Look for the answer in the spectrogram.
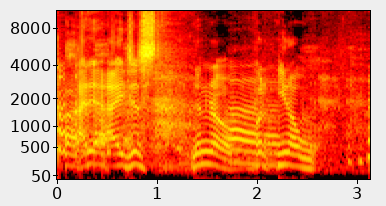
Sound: laughing

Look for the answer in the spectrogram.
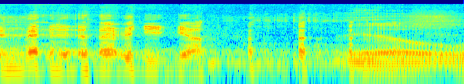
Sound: laughs

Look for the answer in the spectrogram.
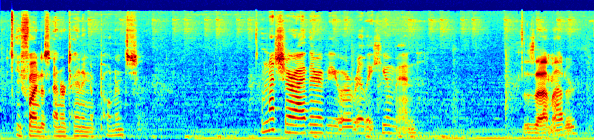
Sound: none

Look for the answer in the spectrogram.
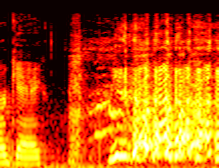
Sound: both laugh

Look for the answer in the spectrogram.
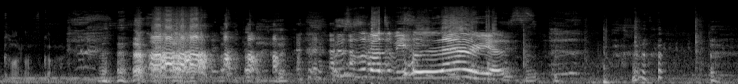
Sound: laughter

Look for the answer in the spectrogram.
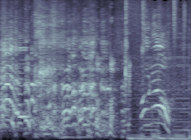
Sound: laughing; group laughter

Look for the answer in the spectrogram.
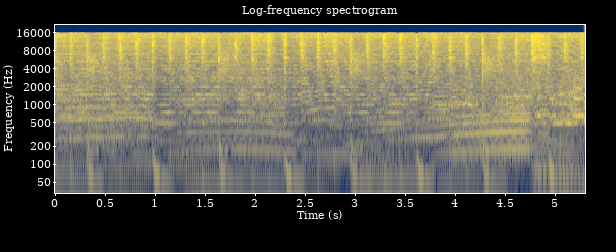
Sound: upbeat electronic music; engines roaring

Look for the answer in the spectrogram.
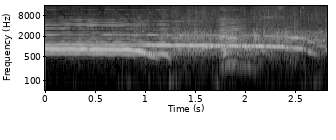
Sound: cheering and applause

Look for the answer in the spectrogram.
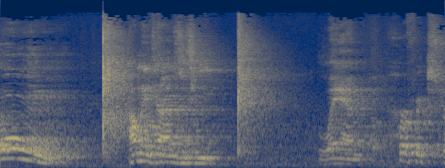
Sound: fist smack

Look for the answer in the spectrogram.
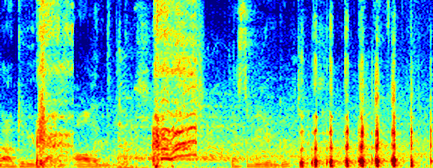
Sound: laugh

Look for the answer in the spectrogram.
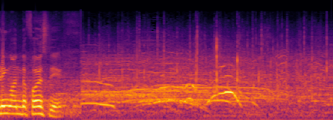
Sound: cheering

